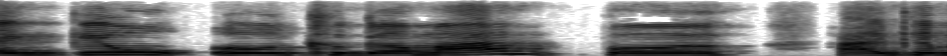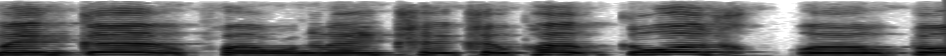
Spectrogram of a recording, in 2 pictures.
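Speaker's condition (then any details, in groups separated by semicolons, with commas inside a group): Cerebral palsy; from birth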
